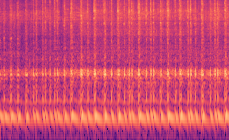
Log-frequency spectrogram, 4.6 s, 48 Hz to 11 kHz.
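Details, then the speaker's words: 2005 Arctic Cat Firecat F6 two-stroke snowmobile, first start after sitting for years, smoking, clutch not disengaging: fast, even idle with a sharp rattly knock on every few firings; source of the abnormal noise unknown. "Whoa. That didn't sound good. What was that? That didn't sound good at all."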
